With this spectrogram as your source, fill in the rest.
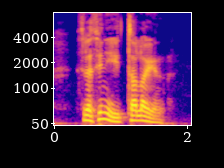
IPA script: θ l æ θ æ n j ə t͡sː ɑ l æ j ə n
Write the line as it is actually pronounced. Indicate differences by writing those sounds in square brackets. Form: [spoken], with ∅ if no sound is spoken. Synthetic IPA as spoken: θ l æ θ [i] n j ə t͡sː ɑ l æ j ə n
